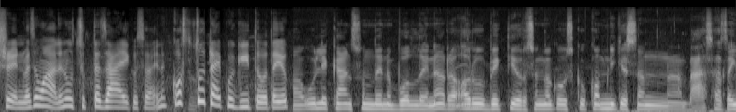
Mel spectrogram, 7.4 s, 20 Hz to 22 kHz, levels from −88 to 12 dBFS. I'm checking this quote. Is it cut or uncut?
cut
